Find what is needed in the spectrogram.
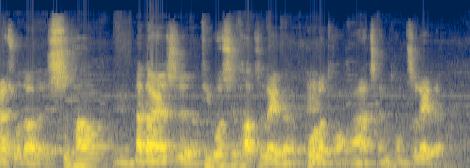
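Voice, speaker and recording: A man speaks amid noticeable background noise, with audible room echo around his voice. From Sichuan, Liangshan. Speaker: craft beer bar owner. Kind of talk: casual chat. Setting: recorded in his bar.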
